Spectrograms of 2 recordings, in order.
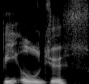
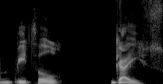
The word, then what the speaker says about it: Betelgeuse: or a beetle guys whatever way you want to pronounce I'm told both are actually correct I'll go with Beal juice because it sounds funny but I think you know guys sounds more intense like it's gonna blow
